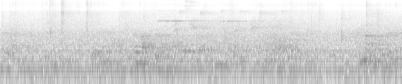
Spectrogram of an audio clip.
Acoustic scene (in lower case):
subway station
